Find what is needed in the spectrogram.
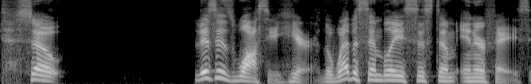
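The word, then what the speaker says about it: WASI: brought up uh wash I call it wassi but I don't know how other people pronounce it and uh yeah I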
